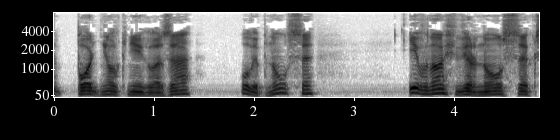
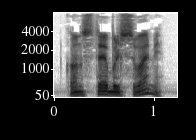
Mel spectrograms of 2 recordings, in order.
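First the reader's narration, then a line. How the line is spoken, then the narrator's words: Calm question. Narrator (Russian): Линли спокойно спросил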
